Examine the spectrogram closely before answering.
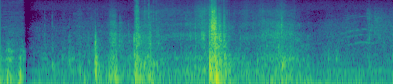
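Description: A bag thumps down into a car's boot.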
